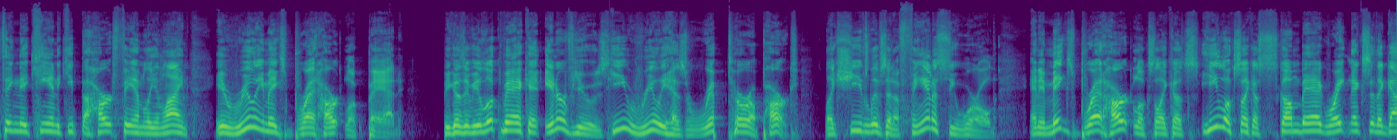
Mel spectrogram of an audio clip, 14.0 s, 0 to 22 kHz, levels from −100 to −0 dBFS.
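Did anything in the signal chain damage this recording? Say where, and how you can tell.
Yes, at 6.1 s there's a block of digital silence, a 10 ms dropout with hard edges. That points to the driver or buffer stage missing its deadline and outputting zeros.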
